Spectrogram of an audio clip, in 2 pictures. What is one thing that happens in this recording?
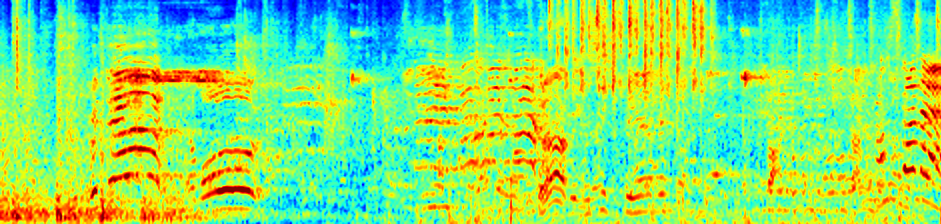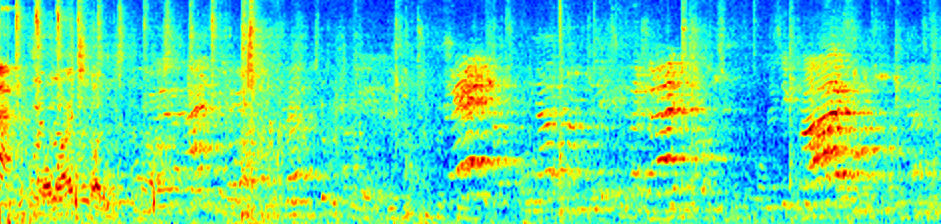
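Sports shoes squeak on a sports hall floor in a large echoing hall.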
